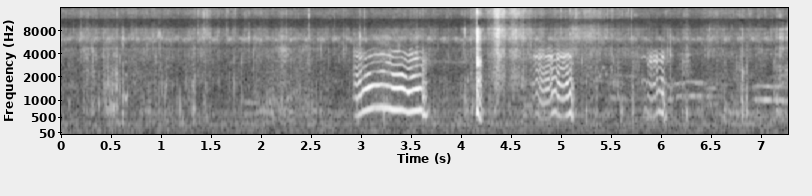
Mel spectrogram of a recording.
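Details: Newborn Pomeranian puppies on their first day after a home delivery: a wavering, whining whimper of about half a second, then shorter squeaky cries that bend up and down, over a soft background of clicks and rustling.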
